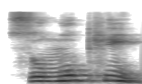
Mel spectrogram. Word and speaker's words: सुमुखी: नायिका शोभनासुर नायिका सुमुखी ख इज अगेन महाप्राण साउंड सु ए एंड मु बो बोथ आर रस्व स्वराज व्हाइल खी इज दीर्घ स्वरा सुमुखी नलिनी सुभ्र शोभना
